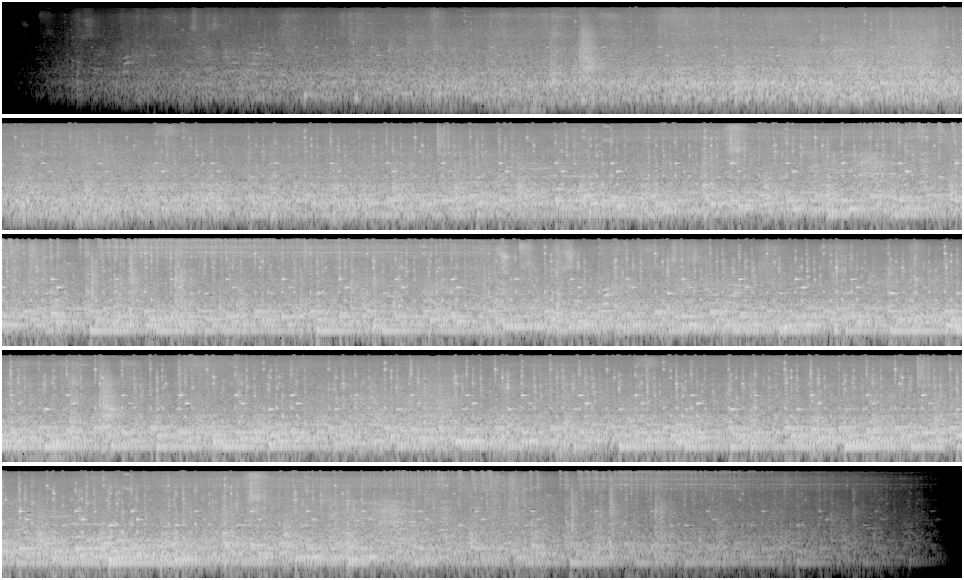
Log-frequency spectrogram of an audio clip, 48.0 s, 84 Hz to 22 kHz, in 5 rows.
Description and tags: Mixture of a recording at a train station (Utrecht Centraal Station, The Netherlands) and the playing of a kalimba. Recorded with a ZoomH1.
